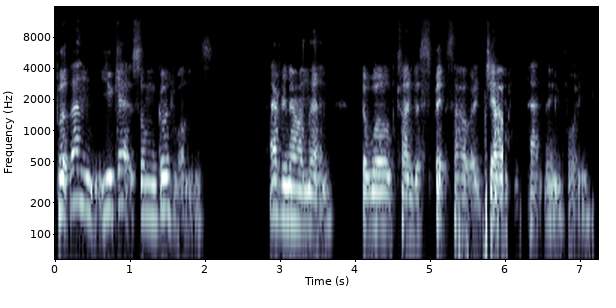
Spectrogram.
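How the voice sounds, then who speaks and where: A man's voice: mid-range voice, fairly even intonation, measured pace. A man hosting a podcast in casual chat, jokey and teasing. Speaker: podcast host.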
